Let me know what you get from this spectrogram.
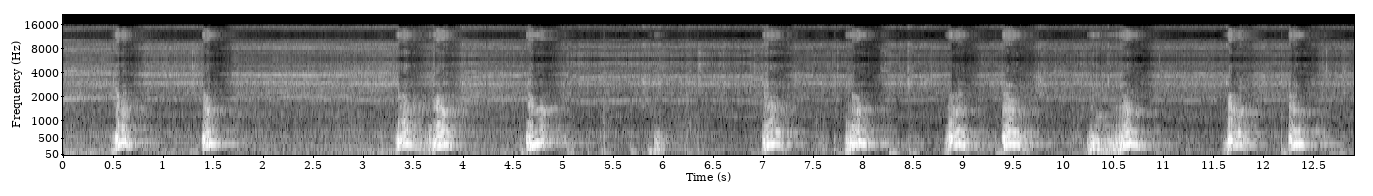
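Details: Great Dane barking while playing with an RC helicopter: a run of short, sharp, deep barks, singly and in pairs, roughly every second, over a steady high mechanical whine from the toy.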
